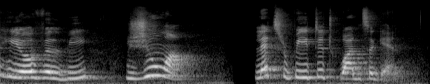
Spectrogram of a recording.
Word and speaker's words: juin: However, the pronunciation here will be juin.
